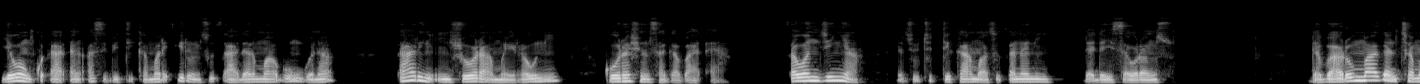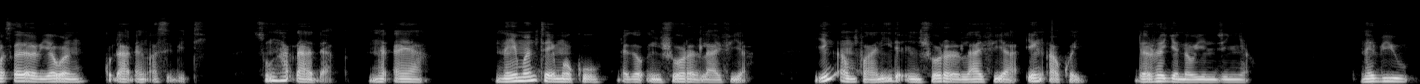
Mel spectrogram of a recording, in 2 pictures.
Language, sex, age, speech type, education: Hausa, female, 30-45, spontaneous, tertiary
